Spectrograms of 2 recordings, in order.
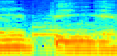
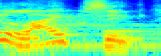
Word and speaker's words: Leipzig: Para a professora Simone, todo mundo pronunciava de forma errada o sobrenome de Adolfo. O correto seria Leipzig. E Leipzig seria um sobrenome de fantasia, inventado por alguém com algo a esconder.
